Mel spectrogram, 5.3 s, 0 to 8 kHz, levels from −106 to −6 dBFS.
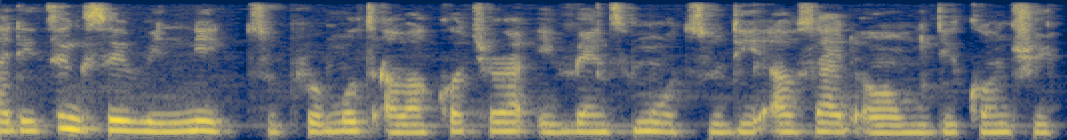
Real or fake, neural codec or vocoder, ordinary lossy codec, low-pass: real; none; none; 7.2 kHz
